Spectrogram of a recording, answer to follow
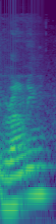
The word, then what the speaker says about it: Groening: Groening, that he has.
